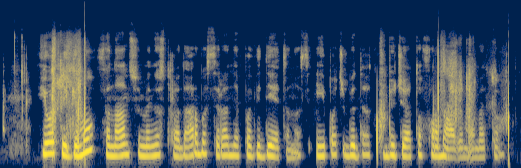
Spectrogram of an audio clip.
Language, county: Lithuanian, Vilnius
